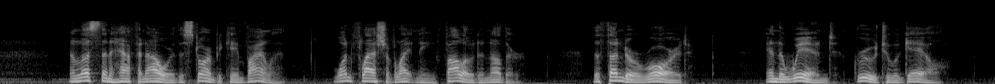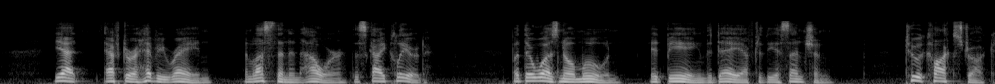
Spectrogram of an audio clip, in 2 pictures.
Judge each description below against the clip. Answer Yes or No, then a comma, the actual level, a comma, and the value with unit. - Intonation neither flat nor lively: No, wide, 6.1 semitones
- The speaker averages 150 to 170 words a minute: Yes, average, 165 wpm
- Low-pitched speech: Yes, low, 125 Hz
